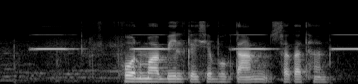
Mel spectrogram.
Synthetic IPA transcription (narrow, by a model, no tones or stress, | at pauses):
pʰonmabilkəɪsebʱuɡt̪ansəkət̪ɦən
